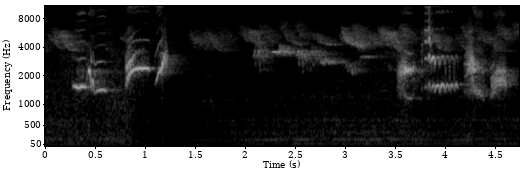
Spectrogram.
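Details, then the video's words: Orange-headed thrush singing in a recording meant for training songbirds, with loud varied whistles and harsh squawky notes, a pause, then a rambling run of high warbled phrases and more sharp notes. "Ocehan Suara Burung Anis Merah"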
